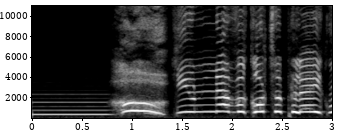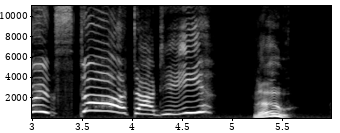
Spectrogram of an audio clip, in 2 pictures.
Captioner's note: gasps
